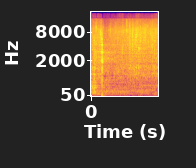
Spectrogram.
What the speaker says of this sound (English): So my oil is hot. I got a bit of water in there, that's why it splashed on.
